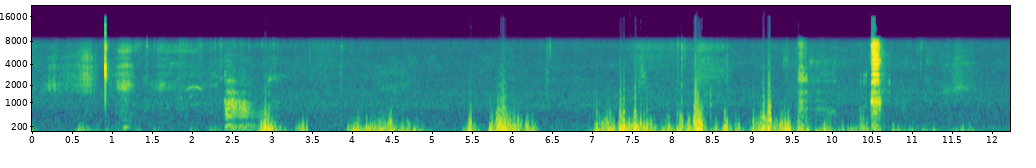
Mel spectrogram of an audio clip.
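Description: An Alaskan Malamute gives a string of deep, rumbling grumbles and low woofs in uneven bursts.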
